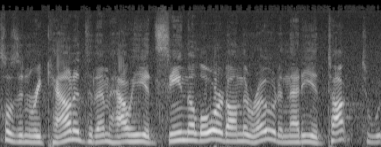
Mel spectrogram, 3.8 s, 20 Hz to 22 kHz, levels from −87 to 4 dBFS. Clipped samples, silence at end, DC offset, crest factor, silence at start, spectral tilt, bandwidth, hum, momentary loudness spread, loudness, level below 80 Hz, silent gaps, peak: under 0.1%; 0 s; under 0.1%; 12 dB; 0 s; -5 dB/octave; 19 kHz; none; 6 LU; -17 LUFS; -52 dBFS; none; -6 dBFS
